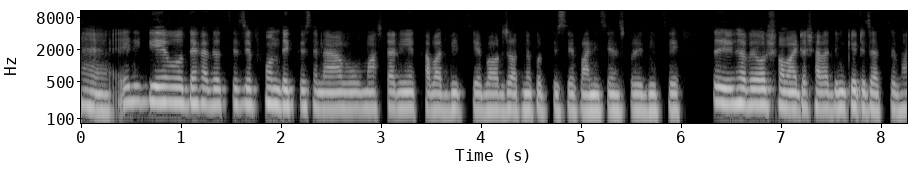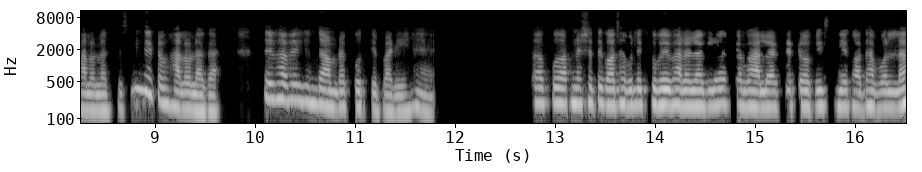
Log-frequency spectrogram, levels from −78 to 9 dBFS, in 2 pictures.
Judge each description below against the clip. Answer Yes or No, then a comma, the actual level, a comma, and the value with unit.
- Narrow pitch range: No, average, 3.2 semitones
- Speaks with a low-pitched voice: No, medium, 165 Hz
